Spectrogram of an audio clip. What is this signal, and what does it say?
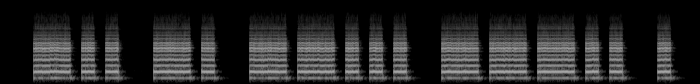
Morse code, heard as a buzzer, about 10 wpm. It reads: DN78E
